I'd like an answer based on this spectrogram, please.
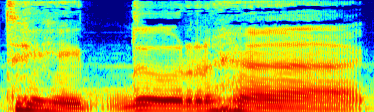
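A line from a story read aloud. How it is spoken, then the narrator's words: Tired. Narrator (Russian): сказала Камелия устало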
